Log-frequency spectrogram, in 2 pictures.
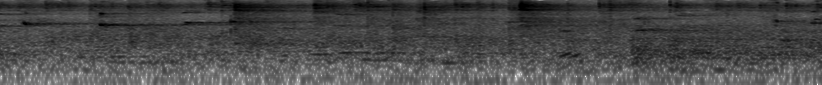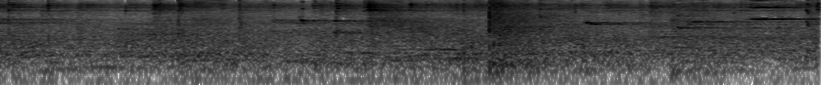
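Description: Table tennis balls clicking irregularly off tables and bats from several tables at once, with voices in the background.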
